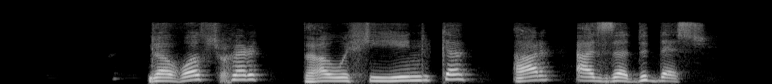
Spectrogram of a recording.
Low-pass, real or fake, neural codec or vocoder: 7.2 kHz; fake; codec, 16 kHz, 0.5 kbps, X-Codec, WavLM features, trained on Multilingual LibriSpeech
